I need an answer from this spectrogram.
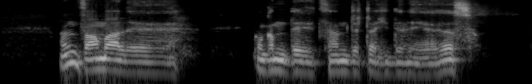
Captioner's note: speaking in a foreign language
